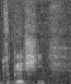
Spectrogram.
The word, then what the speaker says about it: Togashi: Ici on passe au coin de Yoshiro Togashi. Ouais, Togashi. J'avais prononcé ça mal là tantôt je pense. Hein. Donc, Togashi.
